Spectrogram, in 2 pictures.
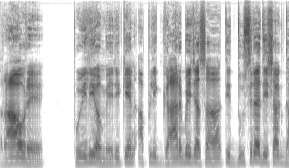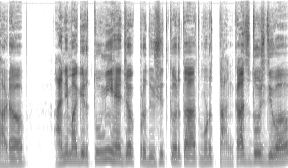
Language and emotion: Goan Konkani, disgusted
